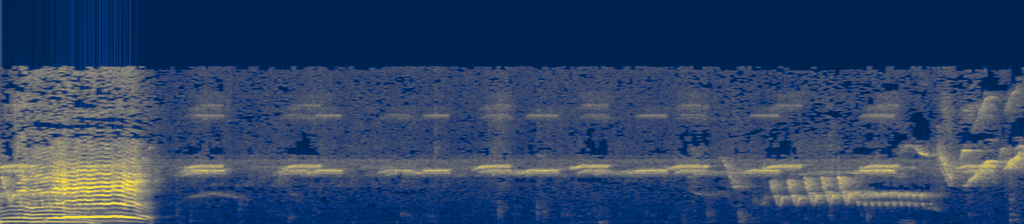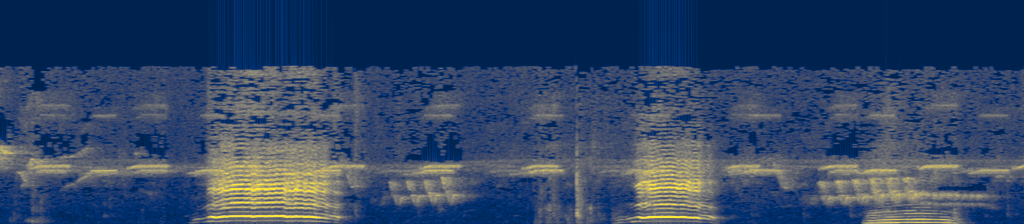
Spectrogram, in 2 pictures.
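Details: Young goat bleating on a farm: four loud wavering bleats spaced several seconds apart with quiet gaps between, a steady high insect-like whine running throughout and faint softer calls in the background.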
